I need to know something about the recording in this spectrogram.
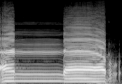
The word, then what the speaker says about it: النار: Kemudian pelafal an-nar. Di sini ada gunnah. Pada lafal nun, cara membacanya yaitu ditahan suara nunnya. Ashabun bun, baru lepas nar. Dan ro di sini kita hukumi dengan ro tafkhim. Ro yang tebal. Tidak boleh dibaca dengan ro tipis.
